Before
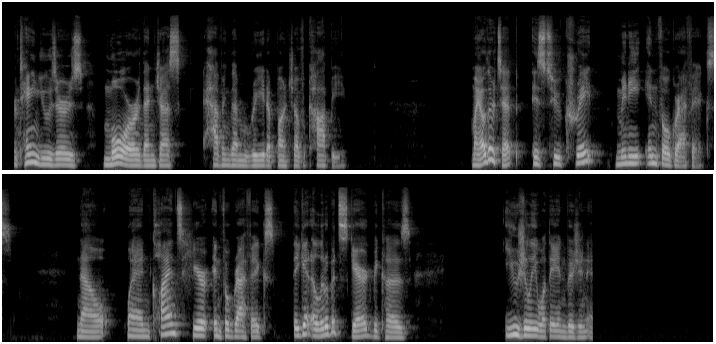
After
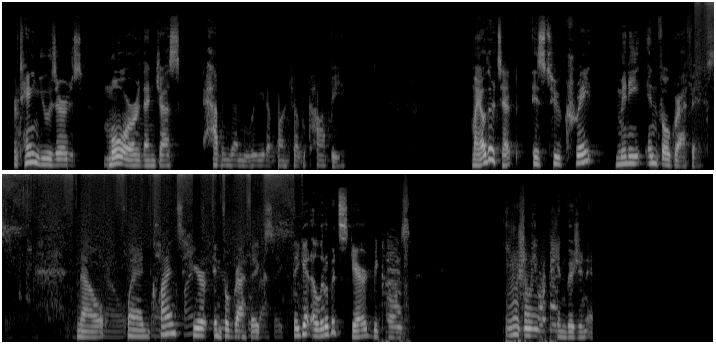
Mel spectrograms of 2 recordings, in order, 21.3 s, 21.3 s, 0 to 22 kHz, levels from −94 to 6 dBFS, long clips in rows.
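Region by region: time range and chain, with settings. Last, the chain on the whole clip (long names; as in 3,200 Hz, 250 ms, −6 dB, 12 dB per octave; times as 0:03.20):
0:00.97–0:01.60: high-pass filter 440 Hz 6 dB per octave + output level in coarse steps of 10 dB
0:03.21–0:04.89: low-pass filter 1,000 Hz + downward compressor 12 to 1, threshold −38 dBFS
0:10.38–0:15.19: spike at every zero crossing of −29 dBFS + de-essing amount 80% + single-tap delay 346 ms −15 dB
0:16.32–0:19.01: lower of the sound and its delayed copy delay 3.4 ms + high-shelf EQ 8,300 Hz −10 dB
whole clip: reverb reduction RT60 1.6 s; low-shelf EQ 71 Hz −9 dB; level −5.5 dB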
